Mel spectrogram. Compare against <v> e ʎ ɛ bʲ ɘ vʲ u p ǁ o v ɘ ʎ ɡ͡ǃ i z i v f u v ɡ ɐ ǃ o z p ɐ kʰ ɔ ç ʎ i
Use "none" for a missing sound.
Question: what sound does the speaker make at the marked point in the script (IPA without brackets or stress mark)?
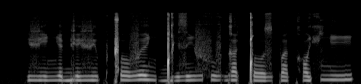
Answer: vʲ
